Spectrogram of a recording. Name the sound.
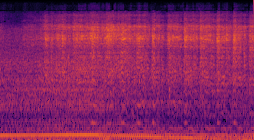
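old car engine starting and revving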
